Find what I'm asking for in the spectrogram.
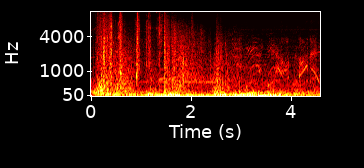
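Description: Rapid bursts of video game gunfire crack in dense, overlapping volleys, close and loud, then thin into scattered shots with swooping whizzes near the end.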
